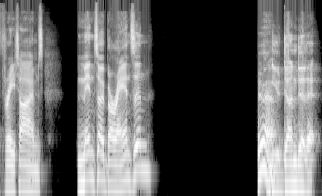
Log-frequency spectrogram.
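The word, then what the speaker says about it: Menzoberranzan: challenge myself to pronounce this I heard it pronounced like three times menso baranzen yeah you done did it that's how you pronounce it great uh the Neverwinter MMO is getting amenzo baranzen expansion uh which was originally authored or is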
